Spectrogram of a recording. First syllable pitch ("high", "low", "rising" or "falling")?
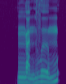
low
